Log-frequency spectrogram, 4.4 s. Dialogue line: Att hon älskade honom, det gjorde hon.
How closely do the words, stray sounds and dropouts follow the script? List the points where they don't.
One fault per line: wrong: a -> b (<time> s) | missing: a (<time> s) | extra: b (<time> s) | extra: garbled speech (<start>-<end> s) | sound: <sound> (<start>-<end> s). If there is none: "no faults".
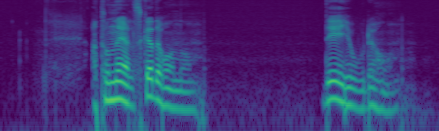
no faults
